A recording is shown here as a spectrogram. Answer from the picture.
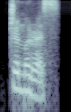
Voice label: "trimerous", Indian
